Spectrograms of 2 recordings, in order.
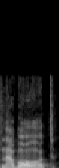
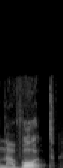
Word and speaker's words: Nabot: Su nombre es Nabot, que en hebreo también se pronuncia a sí mismo, Navot.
